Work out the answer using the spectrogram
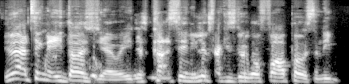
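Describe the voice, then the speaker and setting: A man's voice: fairly high pitch, lively intonation, rapid-fire, crowd noise. A man with a London accent co-hosting in casual, opinionated banter, repeating his points emphatically. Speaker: podcast co-host, football fan.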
